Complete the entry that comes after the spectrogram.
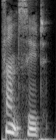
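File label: "fancied", British English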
